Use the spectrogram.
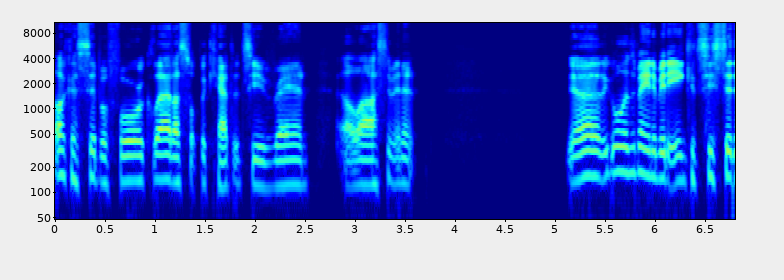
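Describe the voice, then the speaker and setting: On a very clean recording with a silent background, a man with an Australian accent speaks at a moderate pace with fairly even intonation. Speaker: fantasy football content creator. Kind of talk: casual commentary on fantasy team results. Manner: hesitant, many fillers.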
